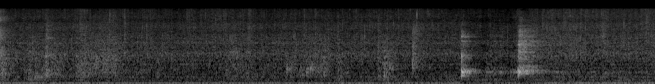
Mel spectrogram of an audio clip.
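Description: Tomato sauce sizzling in a hot pan while being stirred, a steady crackling hiss with a couple of sharper clinks and spatters near the end, close and without voices.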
